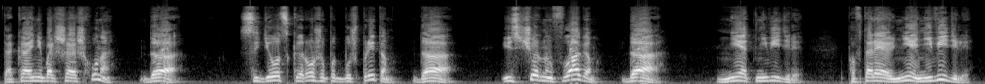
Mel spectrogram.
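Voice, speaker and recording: A man voicing a gruff male space pirate chief who barks orders through a megaphone. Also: a little high, animated, unhurried. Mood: sly.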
